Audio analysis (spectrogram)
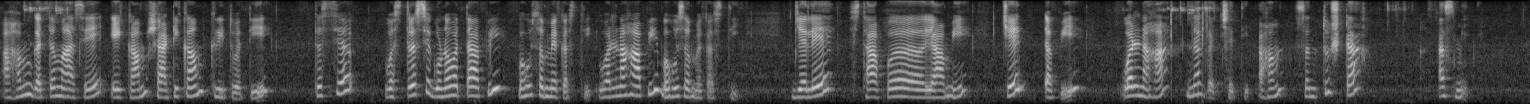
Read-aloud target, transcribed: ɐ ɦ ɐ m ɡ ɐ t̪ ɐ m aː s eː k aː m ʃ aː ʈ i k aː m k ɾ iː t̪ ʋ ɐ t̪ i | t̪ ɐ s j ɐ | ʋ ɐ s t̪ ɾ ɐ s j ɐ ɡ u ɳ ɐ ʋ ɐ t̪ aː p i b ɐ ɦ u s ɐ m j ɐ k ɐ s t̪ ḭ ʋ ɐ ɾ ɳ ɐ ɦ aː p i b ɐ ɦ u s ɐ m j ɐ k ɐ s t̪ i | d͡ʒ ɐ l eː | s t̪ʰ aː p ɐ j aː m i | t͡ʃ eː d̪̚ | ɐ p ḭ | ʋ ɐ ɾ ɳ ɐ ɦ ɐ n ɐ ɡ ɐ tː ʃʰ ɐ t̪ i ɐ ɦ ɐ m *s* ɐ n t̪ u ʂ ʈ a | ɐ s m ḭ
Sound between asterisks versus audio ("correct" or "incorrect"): correct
